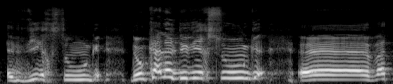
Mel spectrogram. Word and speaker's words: Wirsung: Ici, la canal principale, ce qu'on appelle la canal de Wirsung, aussi appelée Wirsung, parce que W-I en allemand, elle prononce Wirsung.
